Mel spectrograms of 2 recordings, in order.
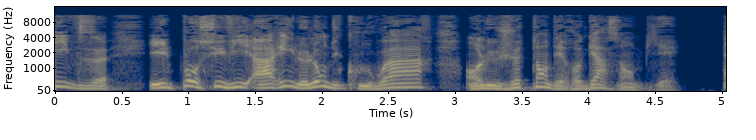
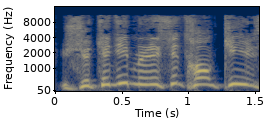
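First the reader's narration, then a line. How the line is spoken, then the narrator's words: Exclaiming. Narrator (French): s'écria Harry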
